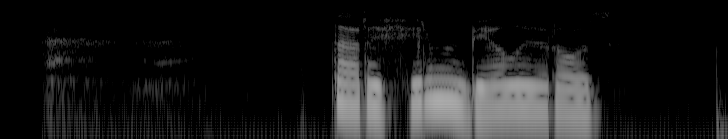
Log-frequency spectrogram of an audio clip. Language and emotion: Russian, neutral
